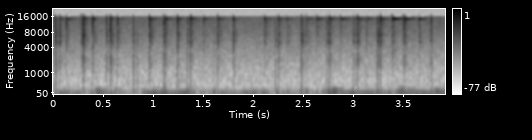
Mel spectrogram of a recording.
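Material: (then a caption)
Plated metal. A small, hollow, silver-plated chrome brass-instrument mouthpiece is held in the fingers and scratched and tapped with fingernails. The result is a quiet, rapid stream of short, dry ticks and scratchy clicks with bright edges that die away almost instantly, over a steady low hum.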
